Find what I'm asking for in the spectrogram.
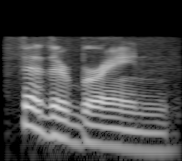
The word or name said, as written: featherbrain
